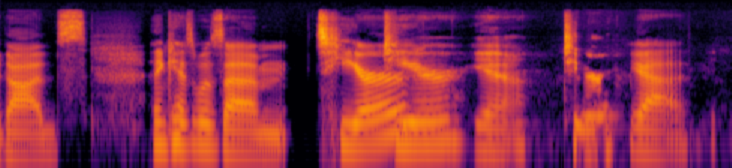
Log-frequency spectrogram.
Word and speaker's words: Tyr: I think his was Tyr. Tyr, yeah. Tyr. Yeah. The only reason I knew how to pronounce Tyr is because there's a fitness company called Tyr.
